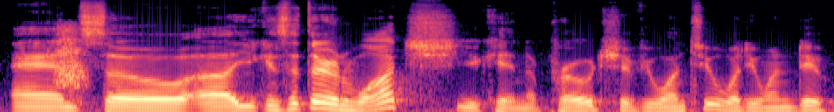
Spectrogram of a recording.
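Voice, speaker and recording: A man's voice: medium pitch, brisk, slight background noise. A man running a tabletop game as game master, narrating loosely with fillers and chuckles.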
